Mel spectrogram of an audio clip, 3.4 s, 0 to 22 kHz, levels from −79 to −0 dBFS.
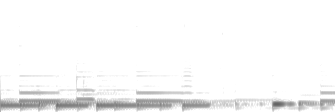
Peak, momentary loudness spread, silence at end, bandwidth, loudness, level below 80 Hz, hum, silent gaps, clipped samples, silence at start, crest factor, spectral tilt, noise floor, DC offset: -32 dBFS; 14 LU; 0 s; 10.5 kHz; -46 LUFS; -80 dBFS; none; none; under 0.1%; 0 s; 14 dB; -9 dB/octave; -65 dBFS; under 0.1%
